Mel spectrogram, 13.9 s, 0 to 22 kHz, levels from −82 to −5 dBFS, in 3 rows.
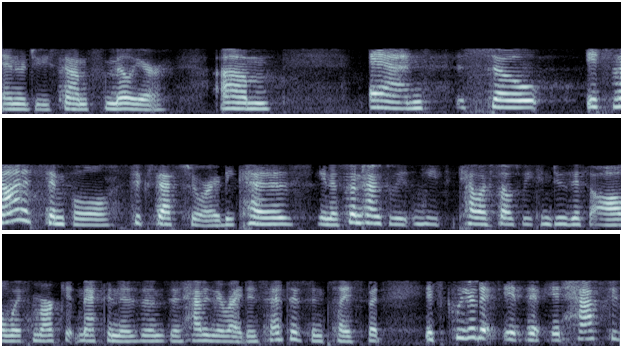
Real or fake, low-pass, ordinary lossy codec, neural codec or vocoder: fake; 7.2 kHz; AAC, 16 kbps; codec, 16 kHz, 0.8 kbps, ZipCodec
